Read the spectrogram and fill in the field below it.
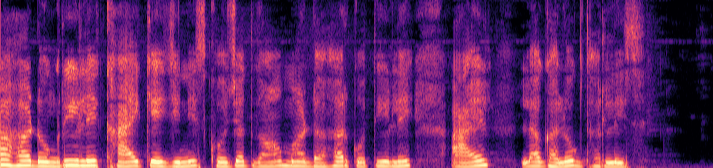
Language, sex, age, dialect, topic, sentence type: Chhattisgarhi, female, 41-45, Western/Budati/Khatahi, agriculture, statement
